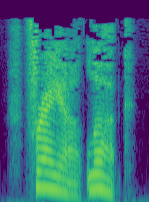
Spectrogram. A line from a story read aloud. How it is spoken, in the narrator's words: Mom said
